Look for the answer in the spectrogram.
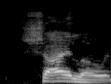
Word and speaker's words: Shiloh: So, so I'm sitting here, with ancient Shiloh in back of me. I mean, we call it by its Hebrew pronunciation, Shiloh, but this is ancient Shiloh right here.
